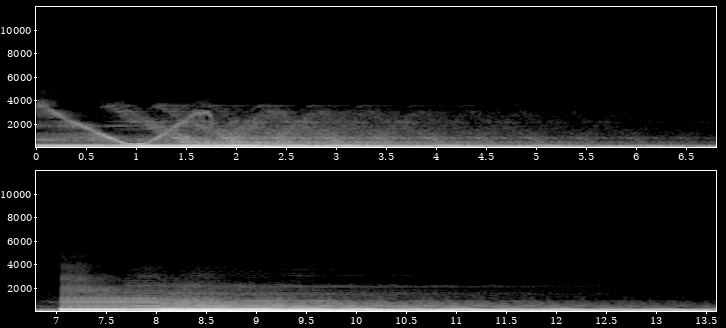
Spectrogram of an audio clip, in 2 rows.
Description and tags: abduction bass
Short one hit Juno 60 bass
bassline, juno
